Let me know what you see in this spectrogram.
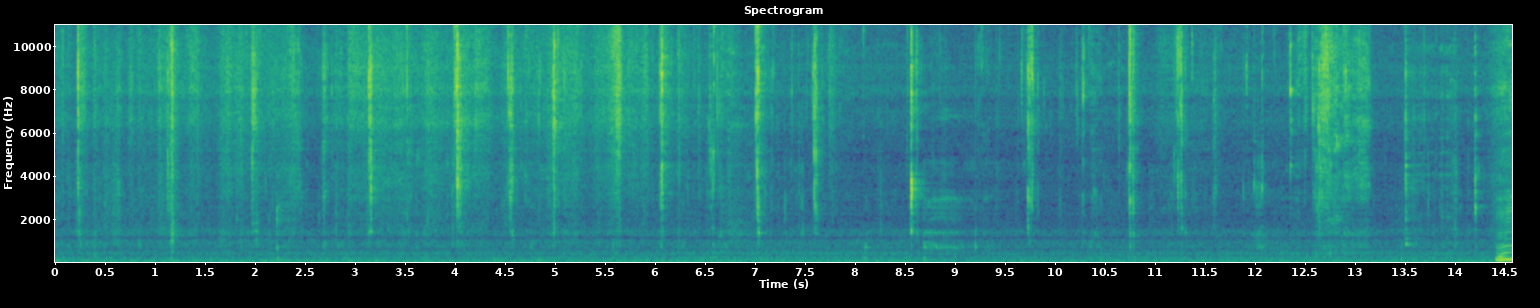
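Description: Close-miked chewing of a mouthful of jjamppong-bap (spicy seafood noodle soup with rice), with short wet mouth clicks and smacks about one or two a second.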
